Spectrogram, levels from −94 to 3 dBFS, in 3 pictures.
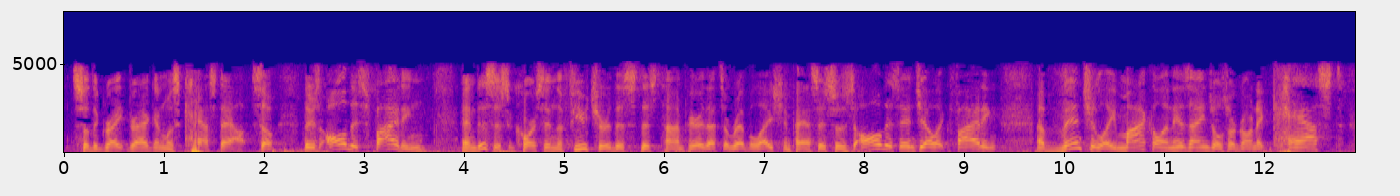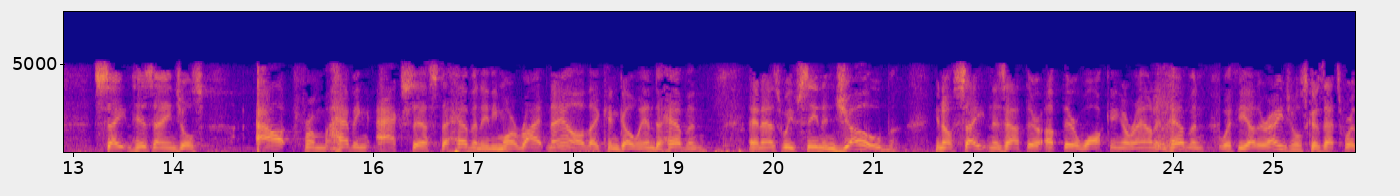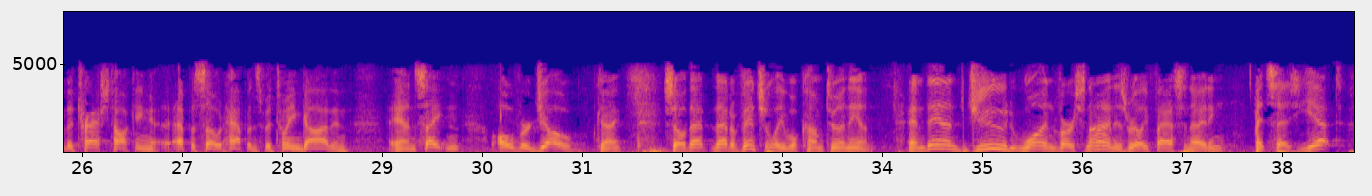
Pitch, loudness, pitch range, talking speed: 150 Hz, -27 LUFS, 135-170 Hz, 185 wpm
